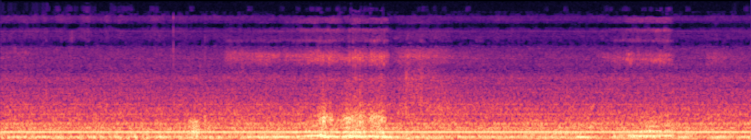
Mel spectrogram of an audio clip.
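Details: Stanley the pug dozing on his back during gentle forehead pets, giving soft, rough snoring breaths that swell to a louder snort midway, over a steady low electrical hum.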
